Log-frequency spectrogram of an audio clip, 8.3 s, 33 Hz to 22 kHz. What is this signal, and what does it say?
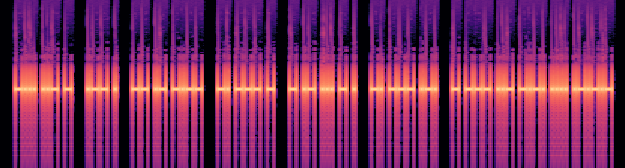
Morse code, heard as a keyed tone, about 40 wpm, 700 Hz. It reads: BUT WE MAY NOT TASTE NOR TOUCH.
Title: Sentences from Top 1500 Words 40wpm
